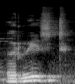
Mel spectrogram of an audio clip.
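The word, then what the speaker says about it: wrist: রাইট রং ডবলিউ আর ও এনজি রং W silent রং তাপ বন্ধকল রিস্ট ডবলিউ আর আই এসটি রিস্ট W silent যেনকার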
